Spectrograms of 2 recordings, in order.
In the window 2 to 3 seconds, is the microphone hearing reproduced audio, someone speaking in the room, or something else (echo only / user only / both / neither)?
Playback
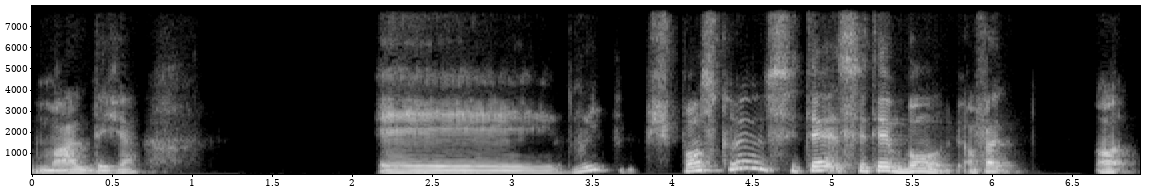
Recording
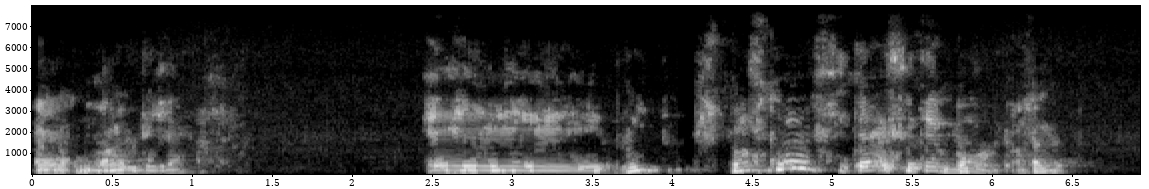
echo only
